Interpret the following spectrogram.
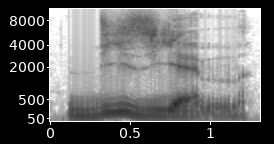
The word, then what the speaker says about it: dixième: Le dixième, so remember, even if you've got this X here, you pronounce it Z. Dixième, dixième.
